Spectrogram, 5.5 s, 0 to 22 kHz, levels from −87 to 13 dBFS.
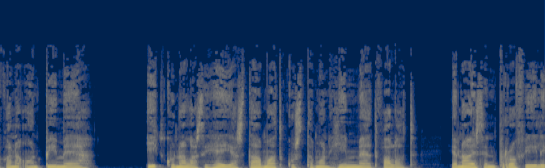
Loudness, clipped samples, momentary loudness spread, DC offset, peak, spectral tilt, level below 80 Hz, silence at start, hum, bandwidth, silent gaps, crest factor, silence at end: -17 LUFS; under 0.1%; 7 LU; under 0.1%; 0 dBFS; -6.5 dB/octave; -54 dBFS; 0 s; none; 14 kHz; none; 16 dB; 0 s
